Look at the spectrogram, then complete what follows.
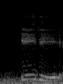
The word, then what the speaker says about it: EDI: why are you named Edie Edie is the phonetic pronunciation of EDI that is an acronym it's so funny when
